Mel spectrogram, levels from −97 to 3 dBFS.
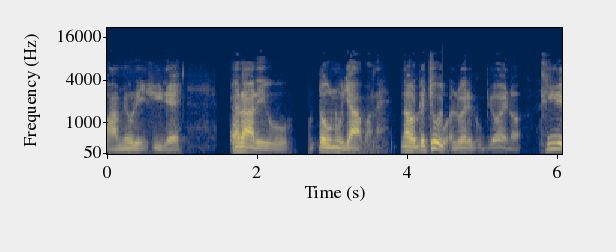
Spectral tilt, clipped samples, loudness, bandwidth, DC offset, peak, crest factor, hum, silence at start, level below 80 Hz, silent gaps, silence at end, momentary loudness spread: -6 dB/octave; under 0.1%; -25 LUFS; 9.2 kHz; under 0.1%; -6 dBFS; 20 dB; none; 0 s; -66 dBFS; 1.45-1.63 s; 0 s; 19 LU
